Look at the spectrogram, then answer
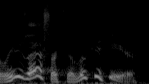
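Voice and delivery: high, soft, delighted mock-innocent voice; a hint of a wide-eyed visitor; light wonder. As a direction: marvel at it like a tourist. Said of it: "I said".

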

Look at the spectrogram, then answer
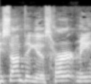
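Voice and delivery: usual speaking voice

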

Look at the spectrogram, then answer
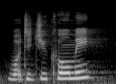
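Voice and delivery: understated alarm, rising question; shaking voice. A narrator's reading. Captive hearing her name from the stranger, mildly shaken. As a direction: ask with a touch of shaken disbelief. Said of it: "Her voice was shaking, her eyes wide".

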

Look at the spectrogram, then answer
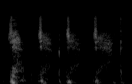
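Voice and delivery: unvoiced eerie whisper of the name; ghostly whisper. A narrator's reading. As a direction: breathe the name like a spirit in the fog. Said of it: "a voice whispered back".

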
